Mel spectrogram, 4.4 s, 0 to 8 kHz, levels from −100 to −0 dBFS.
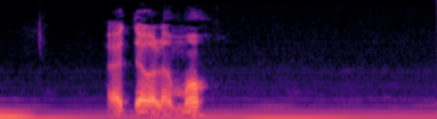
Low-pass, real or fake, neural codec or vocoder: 7.2 kHz; real; none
